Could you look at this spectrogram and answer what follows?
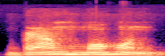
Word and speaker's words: ব্রাহ্মণ: ব্রাহ্মণ, সেক্ষেত্রে ম আগে হ পরে। তার মানে এই যে ব্রাহ্মণ শব্দটা আমরা যখন বলি, ঠিক আছে, ব্রাহ্মণ বলার ক্ষেত্রে উচ্চারণ আগে কি করি? মকে আগে করি, পরে হকে করি। কিন্তু লিখিত ফরম্যাটে হ আগে ম পরে।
